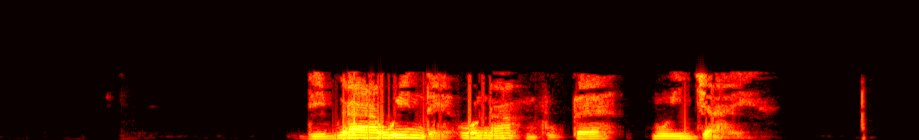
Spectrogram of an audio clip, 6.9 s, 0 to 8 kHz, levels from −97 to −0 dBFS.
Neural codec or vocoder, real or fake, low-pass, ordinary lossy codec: none; real; 7.2 kHz; AAC, 16 kbps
